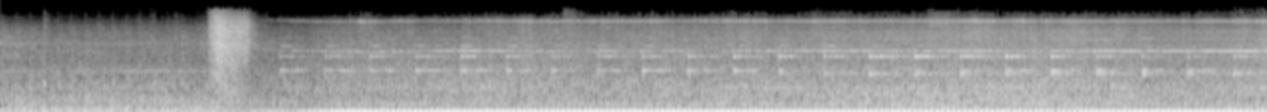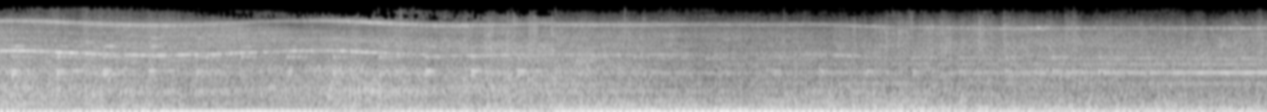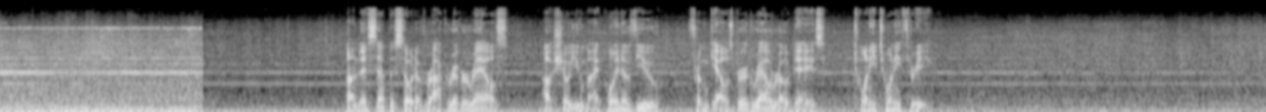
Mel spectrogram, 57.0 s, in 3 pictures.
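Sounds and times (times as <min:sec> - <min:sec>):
train rumble: 0:00.0 - 0:57.0
high squealing tones: 0:11.2 - 0:30.2.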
